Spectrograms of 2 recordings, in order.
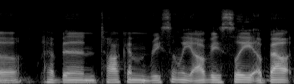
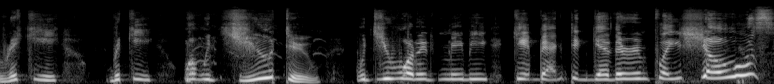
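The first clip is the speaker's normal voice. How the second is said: shrill, very high, loud voice; 14 semitones higher, 7 dB louder than usual. Redoing the friend's question in her voice, imitating a friend's voice. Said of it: "let me start again in your voice".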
